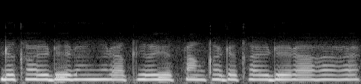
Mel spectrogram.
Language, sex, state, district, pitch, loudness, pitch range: Hindi, male, Bihar, Muzaffarpur, 225 Hz, -13 LUFS, 220-225 Hz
